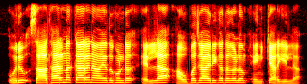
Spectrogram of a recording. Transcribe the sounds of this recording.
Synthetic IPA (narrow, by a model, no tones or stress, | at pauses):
o̞ɾusaːd̪ʱaːɾɐɳɐkːaːɾɐnaːjɐðuɣo̞ɳɖɨe̞lːaːɐwbɐt͡ɕaːɾiɣɐðɐɣɐɭume̞nikʲːɐrijiilːɐ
